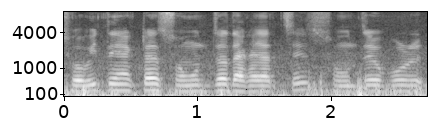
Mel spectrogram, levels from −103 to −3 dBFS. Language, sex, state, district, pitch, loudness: Bengali, male, West Bengal, North 24 Parganas, 165 Hz, -18 LUFS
